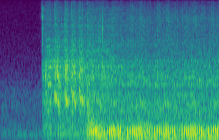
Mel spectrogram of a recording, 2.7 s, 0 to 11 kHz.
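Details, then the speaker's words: 1999 Yamaha R1, carbureted, on a stand, cold: engine fires and keeps running with a slightly lumpy, bouncy cold idle that settles into a steady beat; it had been dying after three seconds. "running it's still running it's cold so it's kind of bouncy it is a carbureted bike and we're still running"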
